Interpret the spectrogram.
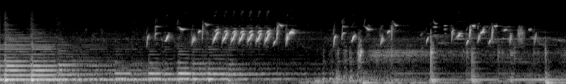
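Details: European goldfinch song around Marseille, France: bright, rapid tinkling chirps and a fast buzzy trill of repeated notes, then scattered twittering, heard over steady guitar music.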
